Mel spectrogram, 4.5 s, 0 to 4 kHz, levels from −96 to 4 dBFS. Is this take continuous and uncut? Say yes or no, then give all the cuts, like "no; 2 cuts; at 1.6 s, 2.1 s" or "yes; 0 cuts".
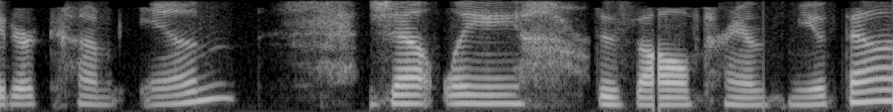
no; 2 cuts; at 1.9 s, 2.9 s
